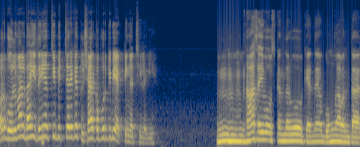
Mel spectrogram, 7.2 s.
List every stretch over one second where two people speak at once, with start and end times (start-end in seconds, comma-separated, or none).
none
